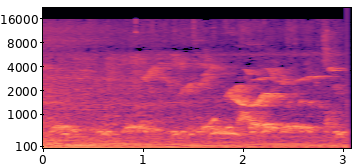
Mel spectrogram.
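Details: Spotted doves, young Malaysian and Thai birds, 24 June 2021: low overlapping coos throughout, joined near the end by a louder sweeping whistle from another bird.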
